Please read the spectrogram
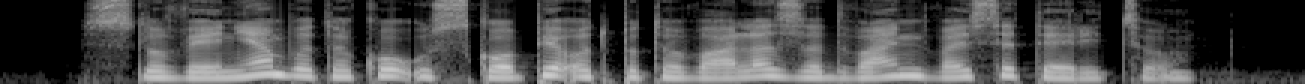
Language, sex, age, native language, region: Slovenian, female, 18-29, Slovenian, Coastal Karst region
